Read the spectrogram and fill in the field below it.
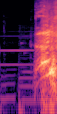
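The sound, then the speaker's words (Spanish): A single loud sneeze bursts out abruptly after a moment of near silence, a sharp breathy blast that holds strong to the end. “Perdón. Salud. Gracias.”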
